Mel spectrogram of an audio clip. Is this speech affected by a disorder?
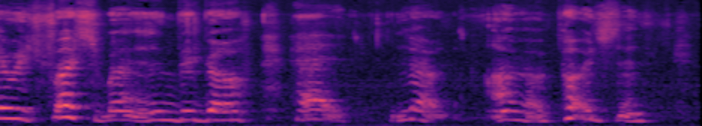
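Yes: cerebral palsy; balance and speech most affected.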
